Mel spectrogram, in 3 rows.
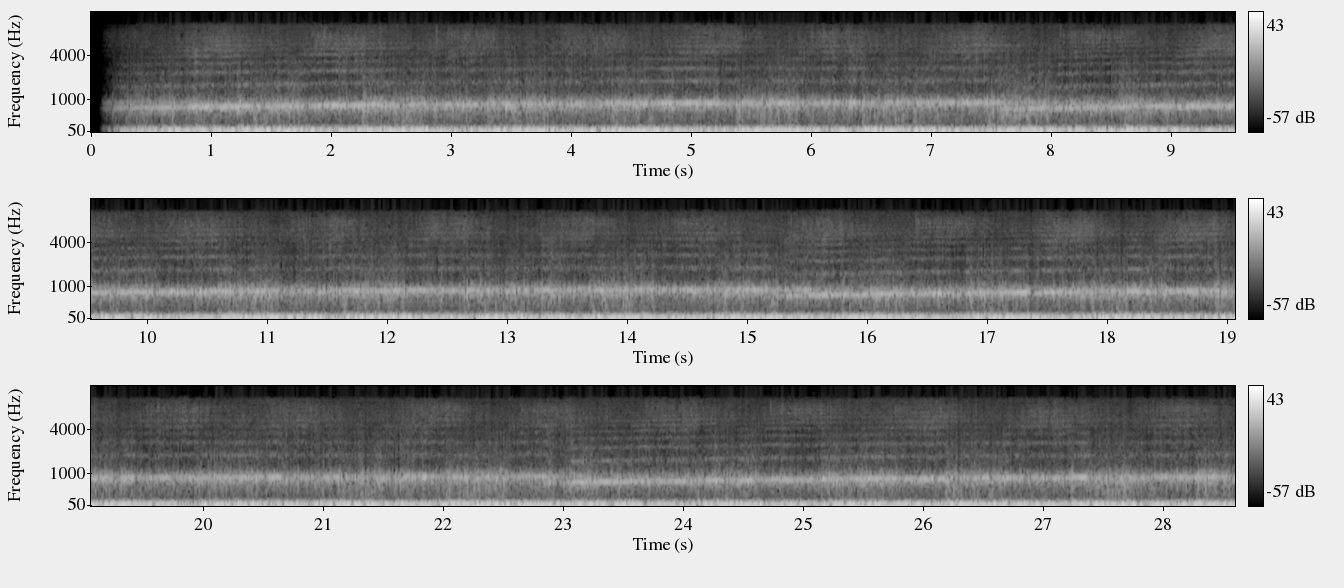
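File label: Timekeeper Monster Attack 120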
